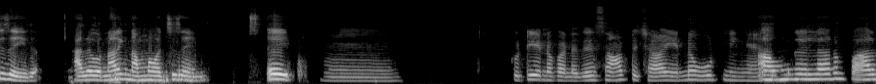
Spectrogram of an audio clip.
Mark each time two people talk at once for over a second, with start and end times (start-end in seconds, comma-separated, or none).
none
